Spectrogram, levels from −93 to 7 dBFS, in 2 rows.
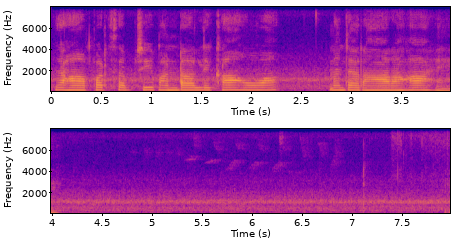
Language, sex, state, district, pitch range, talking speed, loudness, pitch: Hindi, female, Rajasthan, Jaipur, 205-220 Hz, 75 wpm, -21 LUFS, 215 Hz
